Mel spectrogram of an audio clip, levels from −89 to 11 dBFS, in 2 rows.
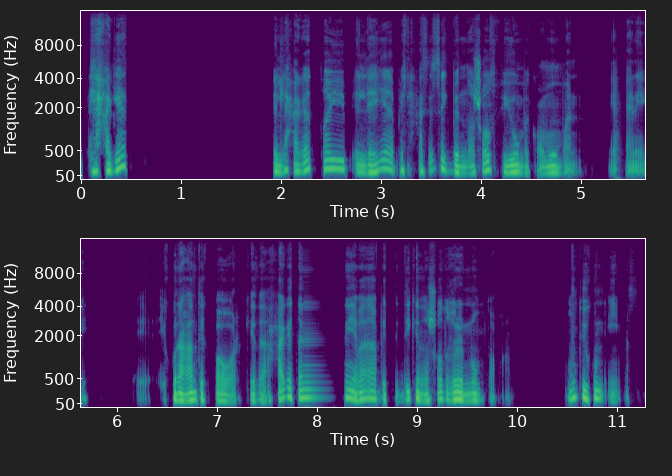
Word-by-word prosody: الحاجات 120 +10 +2 1.5
الحاجات 120 +6 0
طيب 155 -1 +2
اللي 105 +1 +2
هي 150 -3 +1
بتحسسِك 125 +4 -4
بالنشاط 105 +6 0
في - - -3
يومِك 100 -2 +1
عمومًا، 95 -7 -2 0.3
يعني 65 - -9 0.7
يكون 110 - +2
عندِك 110 +1 +4
power 95 -2 +1
كده، 100 -2 -3
حاجة 140 +5 +2
تانية 140 -1 0
بَقى 125 +3 +3
بتديكِ 120 0 -4
نشاط 115 +4 +1
غير 115 +2 +6
النوم 100 -1 +2
طبعًا، 115 - -16 0.5
ممكن 140 +3 +2
يكون 130 +1 +1
إيه 95 - -8
مثلًا؟ - - -19
115 Hz, 145 wpm, -24 LUFS, 100-140 Hz, 1.5 s, غير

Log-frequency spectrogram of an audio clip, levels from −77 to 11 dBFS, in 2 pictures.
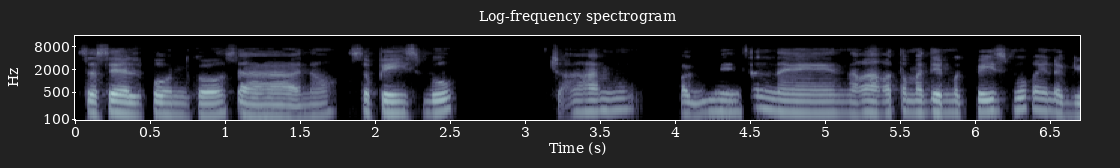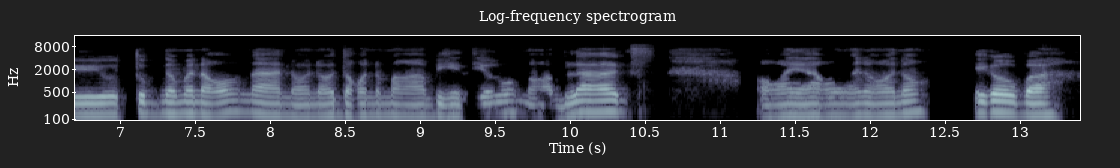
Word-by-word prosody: sa 150 - +5
cellphone 135 -2 +4
ko, 130 +2 +3
sa 120 -4 +1
ano, 125 +5 -8
sa 155 - -2
Facebook. 150 +2 +2 0.6
'Tsaka - - -8
alam 155 +1 -1
mo, 170 +1 -6 0.4
'pag 140 - -1
minsan, 155 +4 -4
eh, 145 -2 0
nakakatamad 150 +1 0
din 150 -1 +3
mag-Facebook, 160 +5 -1
eh, 165 - -2
nagyu 130 -3 -1 0.2
Youtube 135 +1 -2
naman 140 0 +1
ako, 135 +1 +2 0.2
nanonood 125 -2 0
ako 125 - -2
ng 125 0 -6
mga 120 -1 -2
video, 130 +4 -4
mga 120 -5 -7
vlogs 150 +3 +3 0.8
o 115 +1 -5
kaya 125 0 0
kung 125 0 -4
ano-ano. 130 +3 -2 0.3
Ikaw 145 0 +6
ba? 130 -1 +5
140 Hz, 150 wpm, -25 LUFS, 125-150 Hz, 0.8 s, Ikaw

